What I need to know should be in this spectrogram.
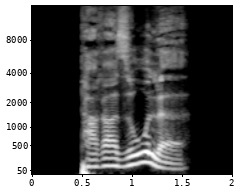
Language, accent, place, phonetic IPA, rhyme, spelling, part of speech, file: German, Germany, Berlin, [paʁaˈzoːlə], -oːlə, Parasole, noun, De-Parasole.ogg
- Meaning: 1. nominative/accusative/genitive plural of Parasol 2. parasol mushroom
